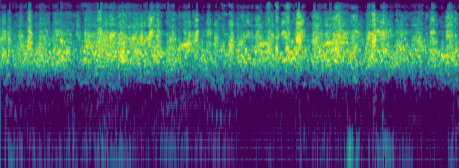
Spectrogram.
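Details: Budgie colony in an aviary, many birds chattering at once in a steady wash of high, buzzy twitters and short chirps, with brief louder squeaks.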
